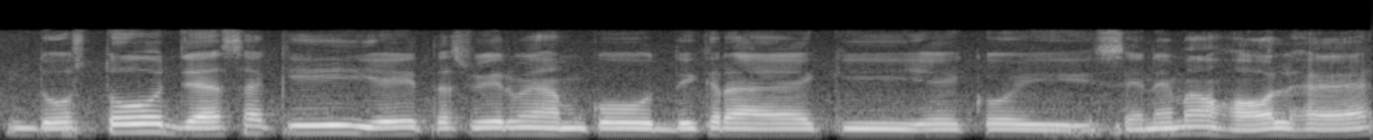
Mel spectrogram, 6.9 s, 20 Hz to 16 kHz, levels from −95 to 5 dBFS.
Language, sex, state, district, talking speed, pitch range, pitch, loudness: Hindi, male, Uttarakhand, Tehri Garhwal, 140 wpm, 115-130 Hz, 125 Hz, -16 LUFS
